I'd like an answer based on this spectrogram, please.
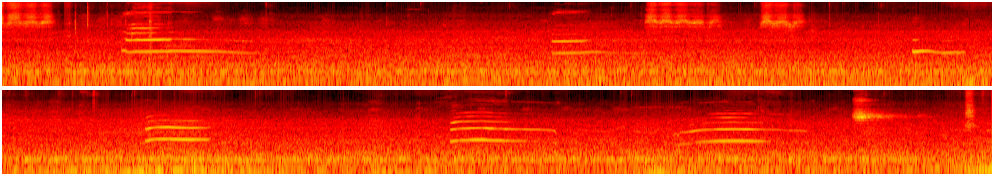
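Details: Stray cat near a kitten attacked by a tabby cat gives about eight short meows, some falling and some rising, spaced one to three seconds apart, over constant low traffic-like rumble with occasional rustling.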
